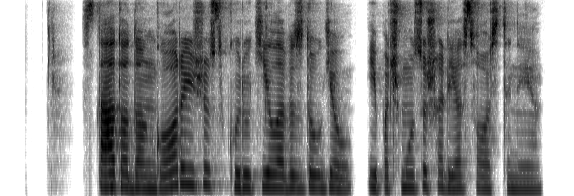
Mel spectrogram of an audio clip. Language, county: Lithuanian, Kaunas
